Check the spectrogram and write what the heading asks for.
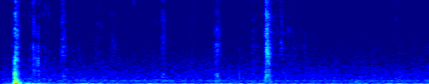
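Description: A football kicked once with the inside of the foot: a single sharp thump right at the start, followed by a few faint ticks.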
